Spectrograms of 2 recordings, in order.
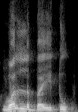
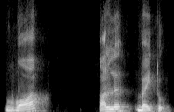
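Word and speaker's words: والبيت: So it is pronounced wal baytu. It is pronounced wal baytu and not wa al baytu. We will not pronounce wa al baytu. This wa al baytu is incorrect. Wa al baytu is incorrect. We cannot pronounce like this. We will pronounce wal baytu.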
